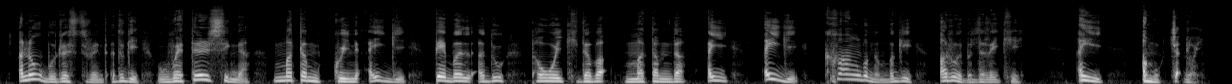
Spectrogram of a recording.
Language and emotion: Manipuri, disgusted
